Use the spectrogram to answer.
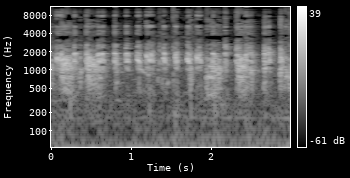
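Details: Chukar partridge uttering quick repeated hoarse chuck syllables in a steady, slightly uneven stutter, loud and close throughout.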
